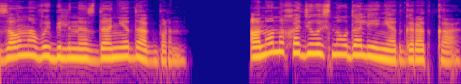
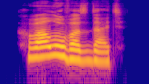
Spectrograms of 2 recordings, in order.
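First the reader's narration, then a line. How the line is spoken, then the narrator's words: Soldier's short laugh. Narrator (Russian): хохотнул легионер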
